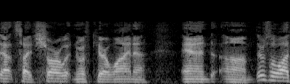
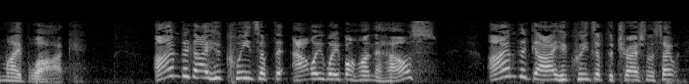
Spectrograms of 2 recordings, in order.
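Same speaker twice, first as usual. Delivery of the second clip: mock indignant outrage; 8 semitones higher than usual. Pastor mocking his own fury at a city fine, indignant. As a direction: puff up like an insulted local hero. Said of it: "I was furious about this".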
